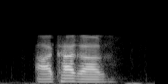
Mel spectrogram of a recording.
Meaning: rooster
- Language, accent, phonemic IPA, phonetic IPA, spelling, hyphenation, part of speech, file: Armenian, Eastern Armenian, /ɑkʰɑˈʁɑʁ/, [ɑkʰɑʁɑ́ʁ], աքաղաղ, ա‧քա‧ղաղ, noun, Hy-աքաղաղ.ogg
